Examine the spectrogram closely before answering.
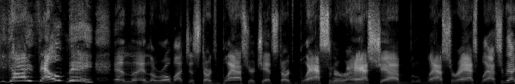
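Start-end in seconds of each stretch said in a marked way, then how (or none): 0.0-1.2 high, very slow, loud cry for help; mock desperate scream; shrieking for help. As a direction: yell desperately to friends. Calling for help while chased.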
